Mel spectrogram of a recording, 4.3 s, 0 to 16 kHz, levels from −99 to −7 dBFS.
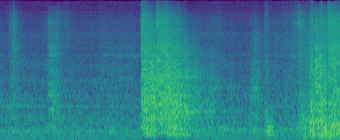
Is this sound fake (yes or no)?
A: yes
